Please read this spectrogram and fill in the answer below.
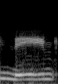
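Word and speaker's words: नाम: is Mea mea and name is pretty similar to you know what we say in English except it's Nam you know without e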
